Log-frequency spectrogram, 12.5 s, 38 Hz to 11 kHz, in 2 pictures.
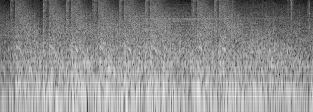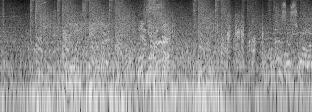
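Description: Rapid bursts of cannon and gunfire boom continuously amid a busy Earth Defense Force 5 game soundscape, dense and loud throughout, with a voice briefly heard.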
